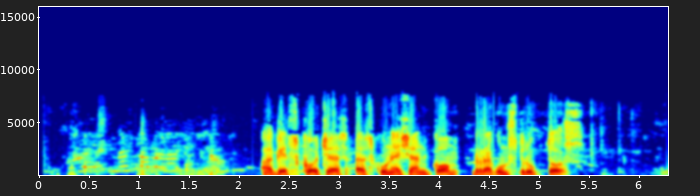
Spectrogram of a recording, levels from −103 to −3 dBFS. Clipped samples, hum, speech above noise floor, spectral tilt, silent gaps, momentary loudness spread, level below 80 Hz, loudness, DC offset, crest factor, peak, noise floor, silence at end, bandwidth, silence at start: under 0.1%; none; 47 dB; -6.5 dB/octave; none; 22 LU; -56 dBFS; -14 LUFS; under 0.1%; 16 dB; -2 dBFS; -61 dBFS; 0.9 s; 7.6 kHz; 0.35 s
